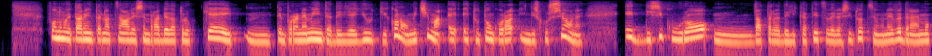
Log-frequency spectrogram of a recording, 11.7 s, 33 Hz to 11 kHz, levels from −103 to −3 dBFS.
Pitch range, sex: 165-220 Hz, female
